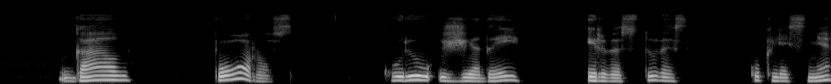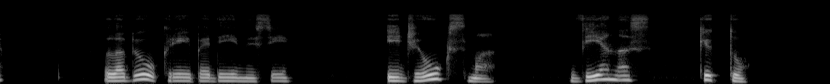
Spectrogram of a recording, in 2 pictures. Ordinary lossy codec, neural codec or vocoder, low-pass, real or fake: Opus, 32 kbps; autoencoder, 48 kHz, 32 numbers a frame, DAC-VAE, trained on Japanese speech; 10.8 kHz; fake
